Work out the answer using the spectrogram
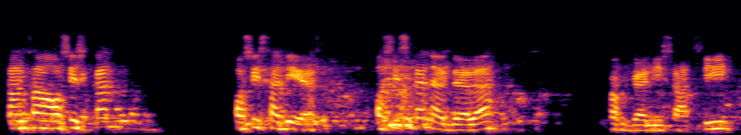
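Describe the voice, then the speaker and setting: High-voiced young man tutoring casually. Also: lively intonation, moderate pace, pushed and bright. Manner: chatty, informal, often says guys and gitu. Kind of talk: casual online class explanation. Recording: dull lo-fi online class audio.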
